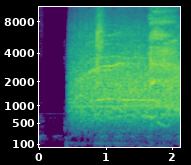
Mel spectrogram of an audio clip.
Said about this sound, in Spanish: Ya sentí los aplausos de todo el público que nos está escuchando el día de hoy.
